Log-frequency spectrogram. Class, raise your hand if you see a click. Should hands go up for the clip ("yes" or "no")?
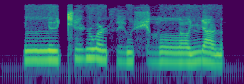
no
